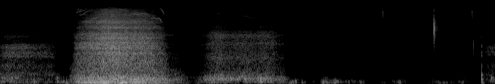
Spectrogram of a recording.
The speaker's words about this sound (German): ich würde gerne deine, deine Nase hören, schnaufen, ganz nah an meinem Ohr.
